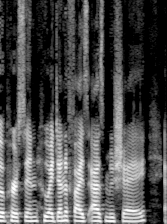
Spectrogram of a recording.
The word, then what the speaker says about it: muxe: They have male, female, and then they have a gender that's spelled M U X E, which is pronounced mouche.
